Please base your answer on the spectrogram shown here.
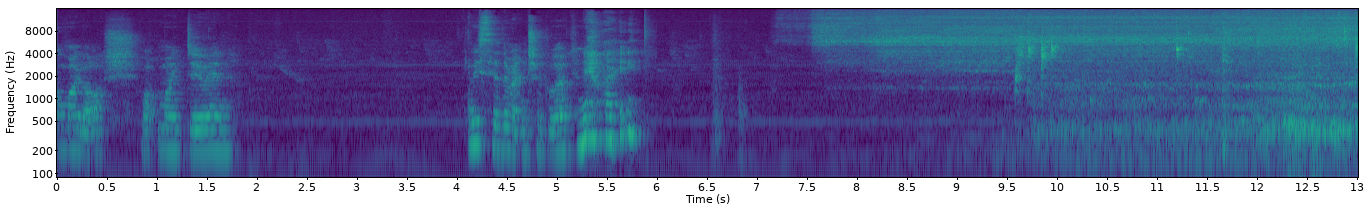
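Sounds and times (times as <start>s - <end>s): water pouring into steel sink: 7.7s - 13.0s.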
